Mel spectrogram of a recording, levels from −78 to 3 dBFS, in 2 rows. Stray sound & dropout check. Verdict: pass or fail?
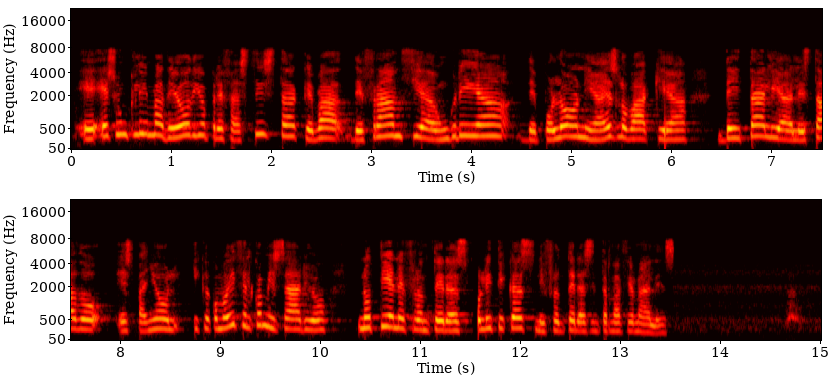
fail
